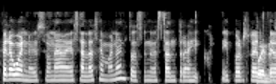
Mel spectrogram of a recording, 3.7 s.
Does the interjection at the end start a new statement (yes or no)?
no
